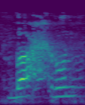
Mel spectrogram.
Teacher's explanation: ح درمیان حلق سے رگڑ کھا کر نکلتی ہے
